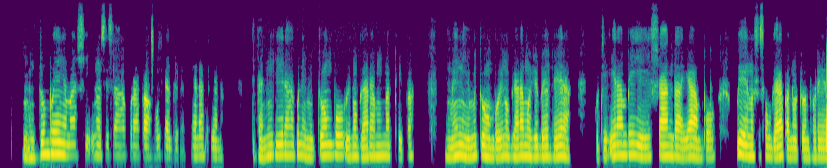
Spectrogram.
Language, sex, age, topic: Ndau, male, 25-35, health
